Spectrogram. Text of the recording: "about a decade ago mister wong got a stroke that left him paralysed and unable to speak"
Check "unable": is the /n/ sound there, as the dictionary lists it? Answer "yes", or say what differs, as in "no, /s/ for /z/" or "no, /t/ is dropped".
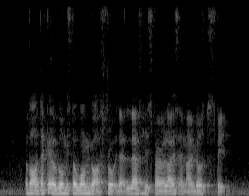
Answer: no, /n/ is dropped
